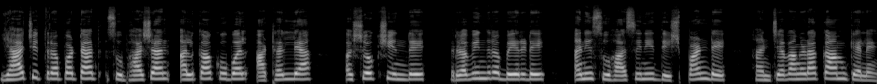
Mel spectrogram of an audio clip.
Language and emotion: Goan Konkani, neutral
